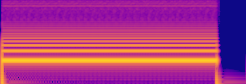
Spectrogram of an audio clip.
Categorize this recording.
Instrument samples > Synths / Electronic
